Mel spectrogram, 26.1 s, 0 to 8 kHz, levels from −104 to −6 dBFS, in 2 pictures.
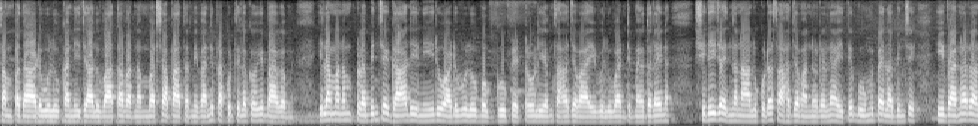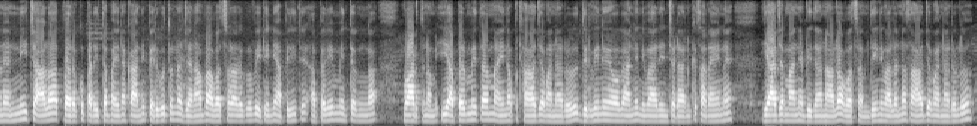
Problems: background sounds at intervals, background conversations at intervals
